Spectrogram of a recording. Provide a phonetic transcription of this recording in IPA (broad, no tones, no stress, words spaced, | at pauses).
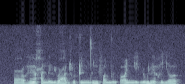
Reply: ʕʊɦɛ̃ ħɛnɛ̃lʲu ʕɛɖʱuʈʊɲndʊɲ fɑndɔ̃ɳʔɑ ɲɛʎɳu lʲɑ̃ɦʌʎ ʌ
